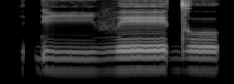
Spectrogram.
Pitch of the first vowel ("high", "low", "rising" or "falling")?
low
